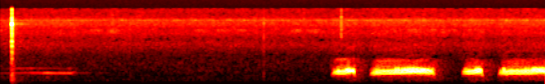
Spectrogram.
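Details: Spotted dove on a former corn field at the edge of teak woodland in Indonesia; after a click and about three quiet seconds, it delivers clear cooing: short note, long husky coo, short note, long coo.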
